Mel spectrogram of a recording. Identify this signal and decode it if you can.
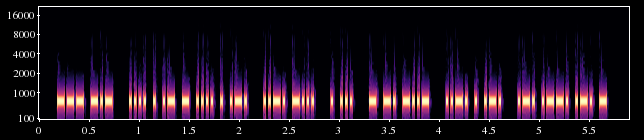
Morse code, heard as a keyed tone, about 51 wpm, 700 Hz. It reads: OK HEATHER FB ES TNX FER RPRT
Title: K1USN SST QSO Practice 50wpm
